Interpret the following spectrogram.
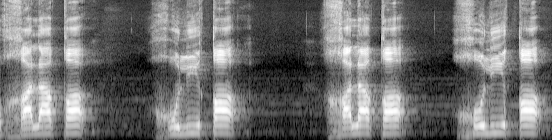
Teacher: خا ہمارا گلے کے اس حصے سے نکلتا ہے جو گلے کا وہ حصہ جو ہمارا منہ کی جانب ملا ہوا ہے، اس سے ہمارا غین اور خا نکلتا ہے۔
